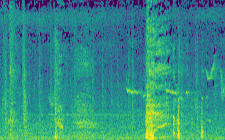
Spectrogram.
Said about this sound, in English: you should see a doctor about that cough.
